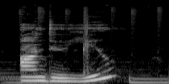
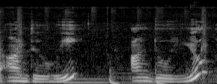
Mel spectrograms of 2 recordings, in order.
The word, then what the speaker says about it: andouille: Today we are going to make a wonderful omelet, everybody, but we're using this, how do you pronounce that? Andouille, Andouille, Andouille.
